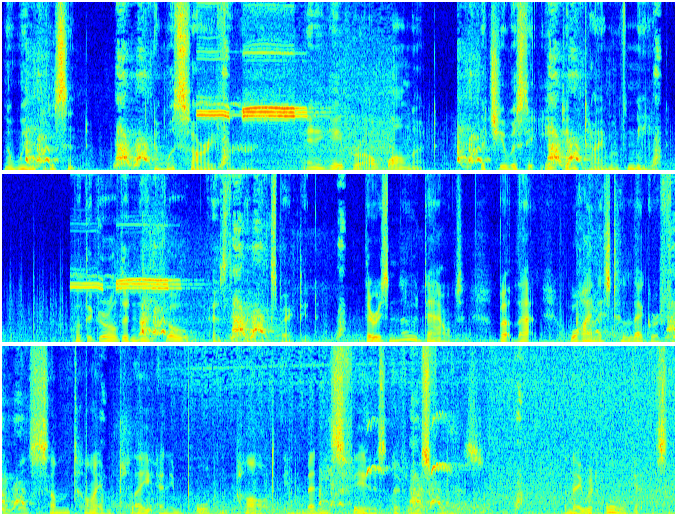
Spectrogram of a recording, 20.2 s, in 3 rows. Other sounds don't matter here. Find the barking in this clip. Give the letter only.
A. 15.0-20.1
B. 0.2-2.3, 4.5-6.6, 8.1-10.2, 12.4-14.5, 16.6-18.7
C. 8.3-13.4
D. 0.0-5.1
B.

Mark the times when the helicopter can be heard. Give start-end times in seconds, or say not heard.
15.0-20.1.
